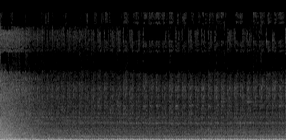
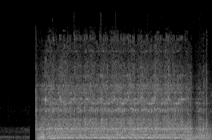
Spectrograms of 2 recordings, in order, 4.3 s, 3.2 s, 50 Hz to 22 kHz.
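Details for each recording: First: Snapper zero-turn mower after basic rewiring bypassing safety switches, running without air filter: steady, even beat, no misses or knocks, may idle low or hunt slightly from extra airflow; running smoothly until shut off. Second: Snapper zero-turn mower, wired basic with safety circuits removed and 30-amp inline fuses to PTO and key switch: starter whirs sluggishly and loudly with dragging crank pulses even with proper wiring; worn starter needs replacing.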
